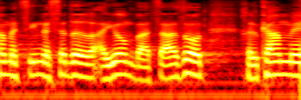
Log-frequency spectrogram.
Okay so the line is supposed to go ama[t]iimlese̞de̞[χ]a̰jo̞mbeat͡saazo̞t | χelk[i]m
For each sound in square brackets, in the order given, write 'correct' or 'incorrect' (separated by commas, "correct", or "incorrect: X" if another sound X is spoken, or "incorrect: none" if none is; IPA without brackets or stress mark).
incorrect: t͡s, incorrect: ʁ, incorrect: a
